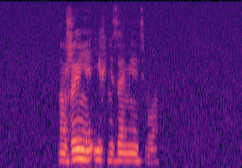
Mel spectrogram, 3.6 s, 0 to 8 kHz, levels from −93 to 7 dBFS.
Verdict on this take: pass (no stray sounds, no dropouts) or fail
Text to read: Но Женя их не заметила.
pass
